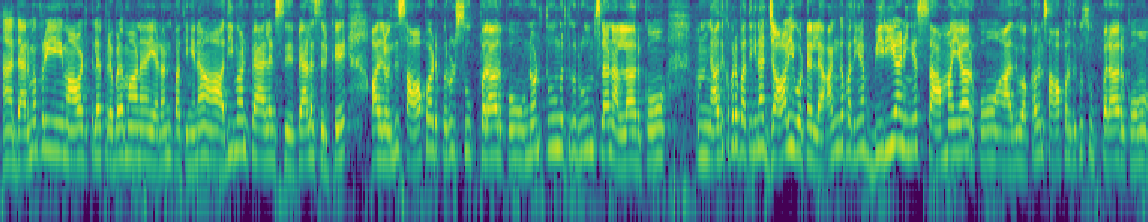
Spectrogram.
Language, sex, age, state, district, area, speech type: Tamil, female, 30-45, Tamil Nadu, Dharmapuri, rural, spontaneous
